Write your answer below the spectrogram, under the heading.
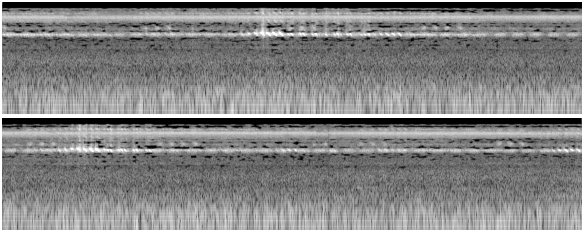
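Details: Grass insects at a car-camping site: an unbroken high trill, with two louder pulsed chirp bursts about four seconds apart, over continuous low rumbling noise.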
